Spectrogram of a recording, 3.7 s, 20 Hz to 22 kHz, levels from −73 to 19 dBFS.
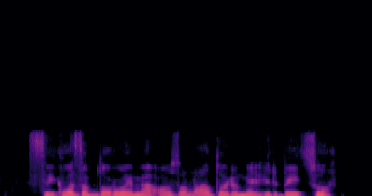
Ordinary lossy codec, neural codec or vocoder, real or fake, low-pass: AAC, 64 kbps; codec, 16 kHz, 1 kbps, FreqCodec, larger model; fake; 7.2 kHz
